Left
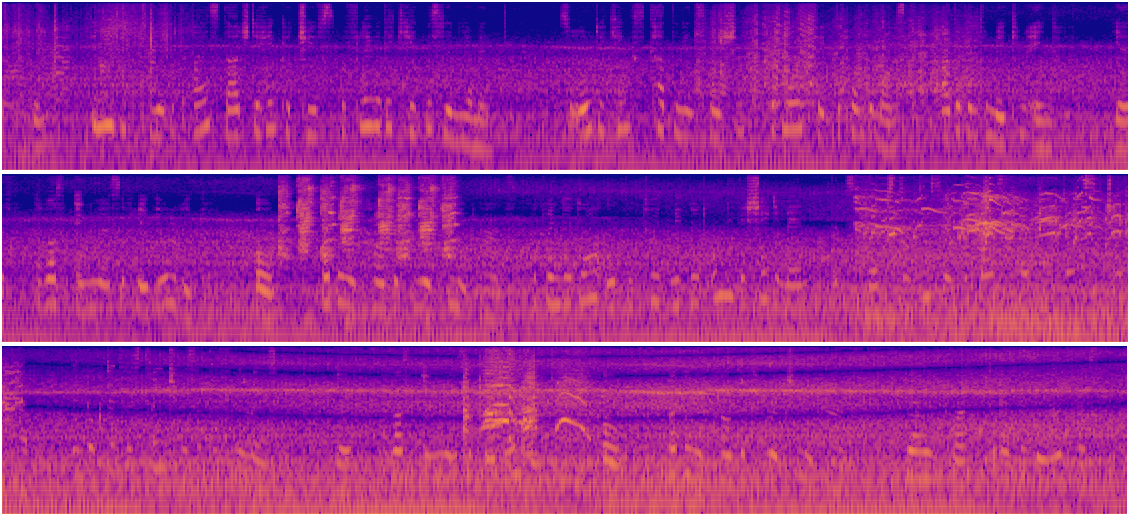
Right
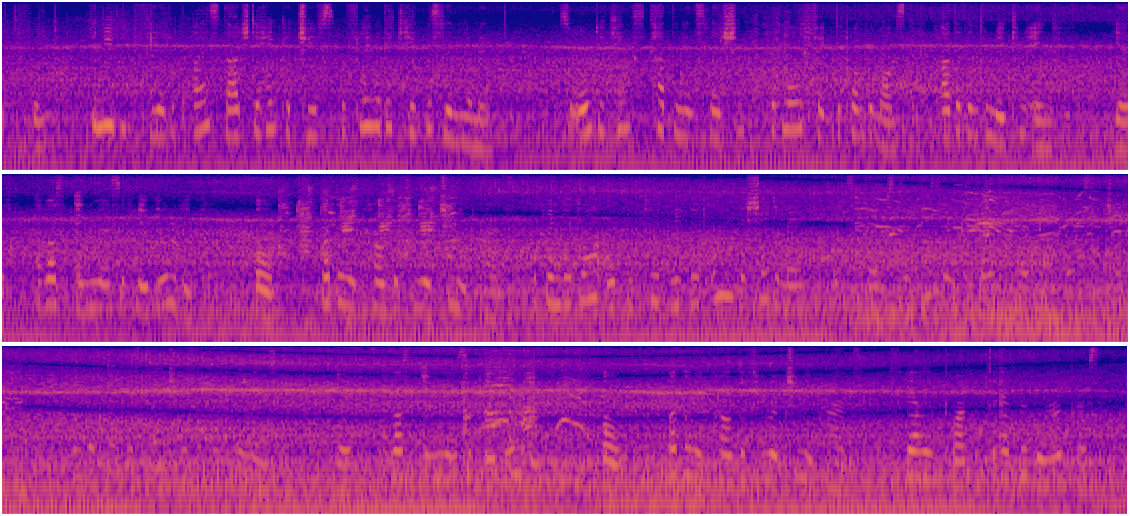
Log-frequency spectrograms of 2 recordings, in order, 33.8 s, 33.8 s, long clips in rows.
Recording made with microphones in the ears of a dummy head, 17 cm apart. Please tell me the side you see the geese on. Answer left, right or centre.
left.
